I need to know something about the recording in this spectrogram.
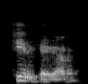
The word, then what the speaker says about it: Kierkegaard: Søren Kierkegaard vivió entre 1813 y 1855. Es danés, por lo tanto, pues su apellido no se pronuncia con pronunciación en inglés, por si se lo estaban preguntando.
